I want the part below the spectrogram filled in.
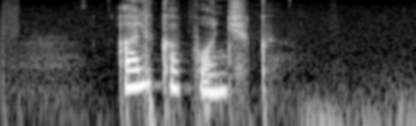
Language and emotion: Russian, neutral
